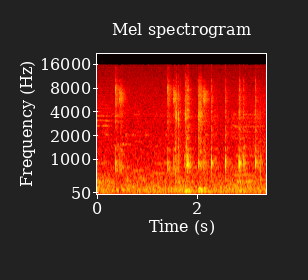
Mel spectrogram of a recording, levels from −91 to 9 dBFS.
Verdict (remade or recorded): remade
